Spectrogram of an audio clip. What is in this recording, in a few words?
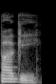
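"buggy", US English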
